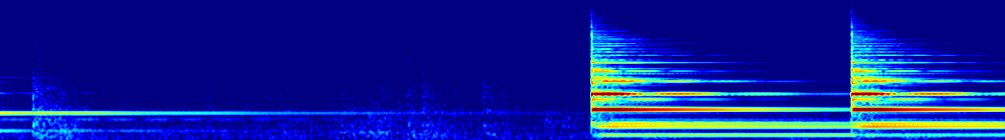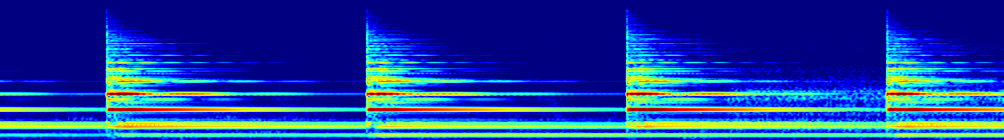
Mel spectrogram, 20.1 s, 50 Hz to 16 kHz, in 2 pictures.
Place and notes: Bolulla - Province d'Alicante - Espagne
4 coups cloche 1 (les heures) + 19h (7 coups - 2 fois - cloche 2) + ce qui semble être un Angélus (cloche 2).
ZOOM F3 + AKG 451B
